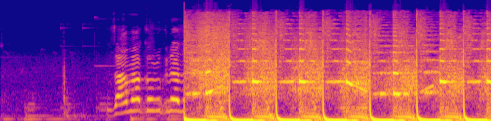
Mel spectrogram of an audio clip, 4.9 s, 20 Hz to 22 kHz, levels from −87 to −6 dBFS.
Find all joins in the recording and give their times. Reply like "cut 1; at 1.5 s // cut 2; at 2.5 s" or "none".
cut 1; at 1.9 s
